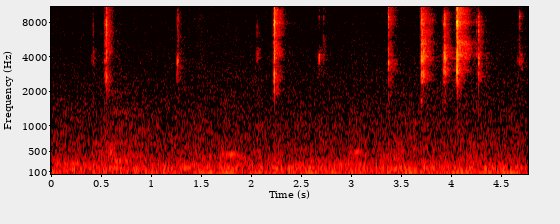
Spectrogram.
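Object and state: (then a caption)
Bar of soap being scored. A thin blade scratches crosshatch lines into a solid purple-and-white striped bar of soap held in the hand. About nine short, crisp, bright scraping clicks come at an uneven pace, each fading almost at once, over a quiet low background.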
